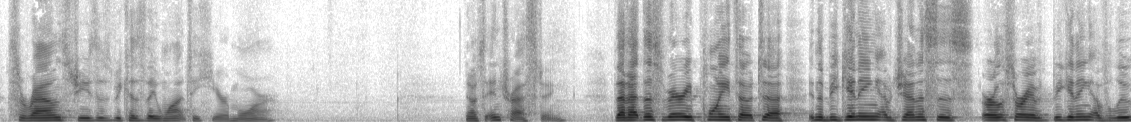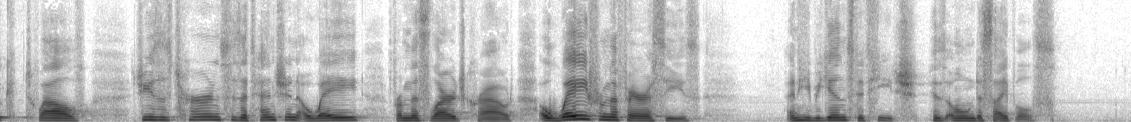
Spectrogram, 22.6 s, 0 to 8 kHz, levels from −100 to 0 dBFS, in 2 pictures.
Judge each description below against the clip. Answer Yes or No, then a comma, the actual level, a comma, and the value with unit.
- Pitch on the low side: No, medium, 145 Hz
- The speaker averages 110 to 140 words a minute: Yes, slow, 135 wpm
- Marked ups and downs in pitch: No, average, 4.4 semitones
